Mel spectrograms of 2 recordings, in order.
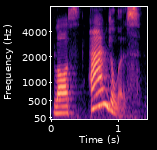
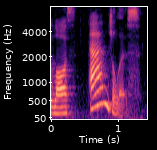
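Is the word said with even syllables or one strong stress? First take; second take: strong stress; strong stress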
